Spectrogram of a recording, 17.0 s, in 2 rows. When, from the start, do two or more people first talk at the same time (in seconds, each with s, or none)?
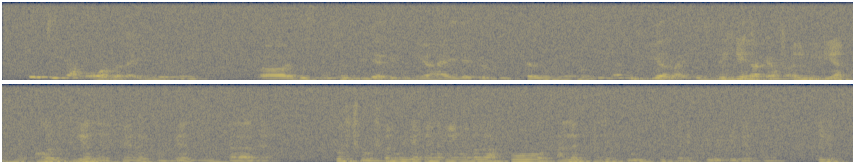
7.1 s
